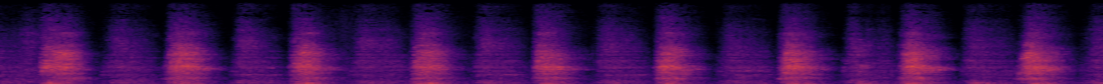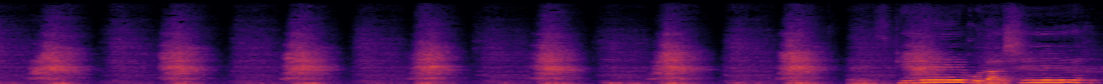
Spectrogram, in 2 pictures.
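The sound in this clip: Bhastrika yoga breathing: many forceful, rapid breaths in a steady, even rhythm, each a loud, airy rush with no talk between them.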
